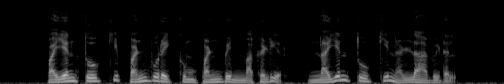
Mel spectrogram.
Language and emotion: Tamil, neutral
